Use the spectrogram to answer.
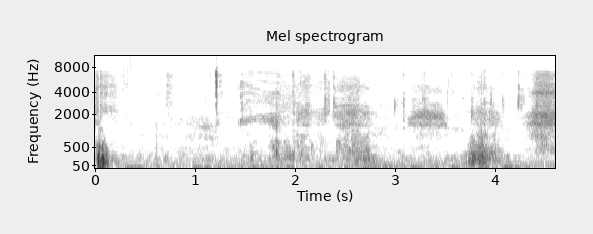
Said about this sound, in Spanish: No sé, vale buscarla, ya escuché que estás tecleando.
